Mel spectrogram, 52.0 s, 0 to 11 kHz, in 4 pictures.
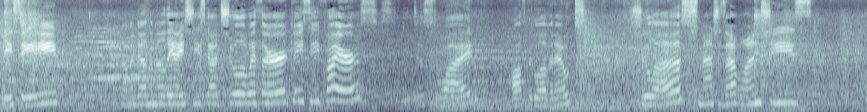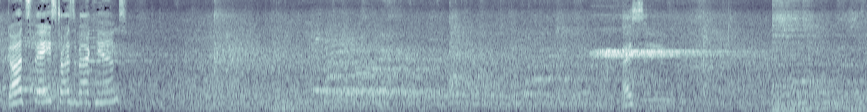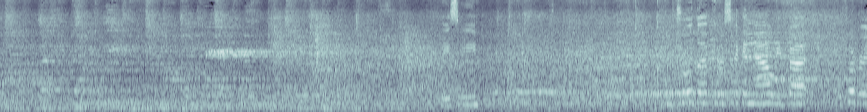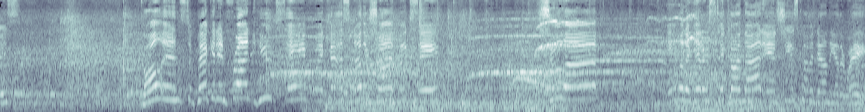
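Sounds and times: spectators talking: 0.0s - 52.0s
hockey sticks and puck knocks: 8.6s - 9.6s, 16.1s - 17.4s, 30.0s - 32.6s, 39.8s - 41.2s, 43.8s - 46.9s.

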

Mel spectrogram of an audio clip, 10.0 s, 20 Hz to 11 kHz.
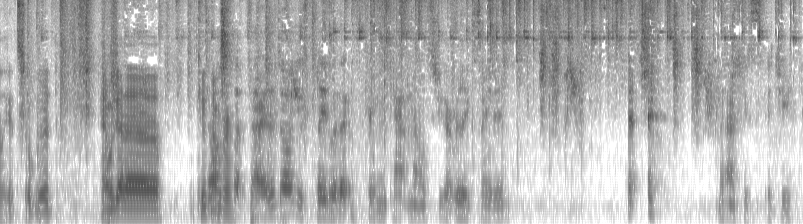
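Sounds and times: collar tags jingling: 0.2s - 10.0s.

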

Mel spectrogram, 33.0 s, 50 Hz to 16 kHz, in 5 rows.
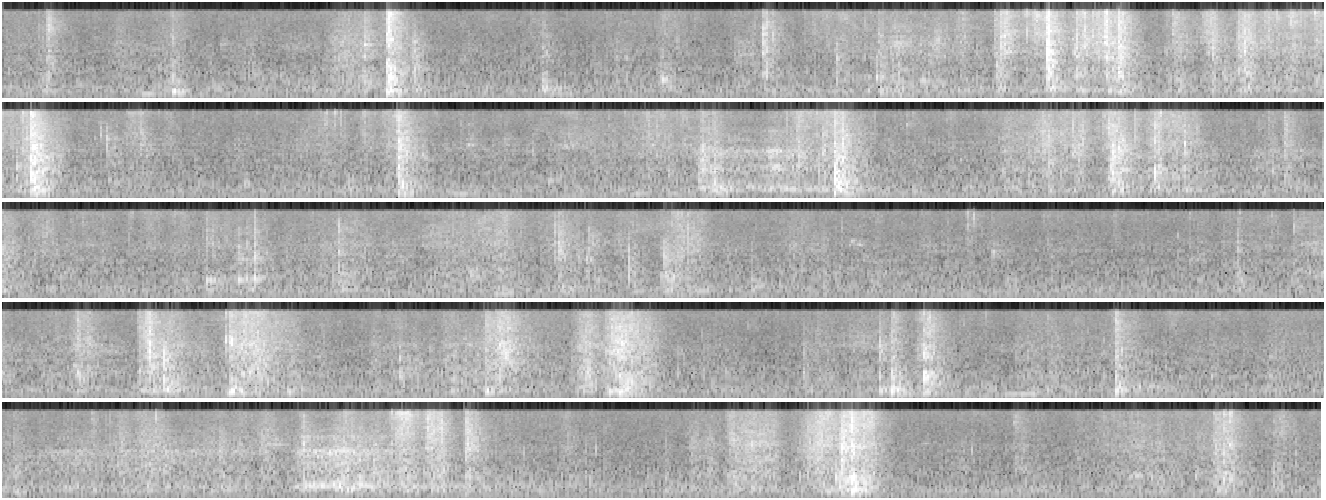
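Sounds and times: dog tearing paper envelope: 3.8s - 7.4s, 9.8s - 17.3s, 19.4s - 23.2s, 29.8s - 30.9s.

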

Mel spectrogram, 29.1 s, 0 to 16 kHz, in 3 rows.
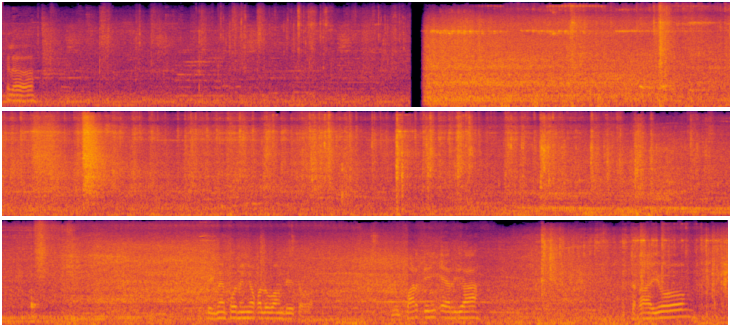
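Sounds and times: cart clanks: 6.3s - 20.7s, 26.4s - 29.0s
shopping cart rattling: 8.7s - 19.3s, 27.2s - 29.0s.

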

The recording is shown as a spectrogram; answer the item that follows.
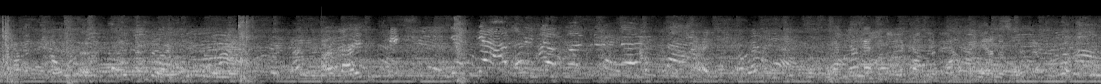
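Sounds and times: children chattering and calling out: 0.0s - 11.0s
music playing: 0.0s - 11.0s.

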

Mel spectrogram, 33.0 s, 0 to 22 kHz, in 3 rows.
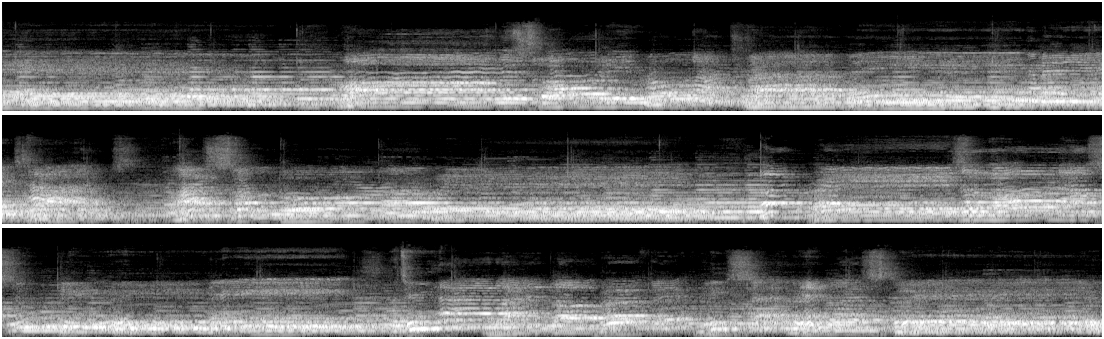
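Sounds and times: male quartet singing in harmony: 0.0s - 33.0s.

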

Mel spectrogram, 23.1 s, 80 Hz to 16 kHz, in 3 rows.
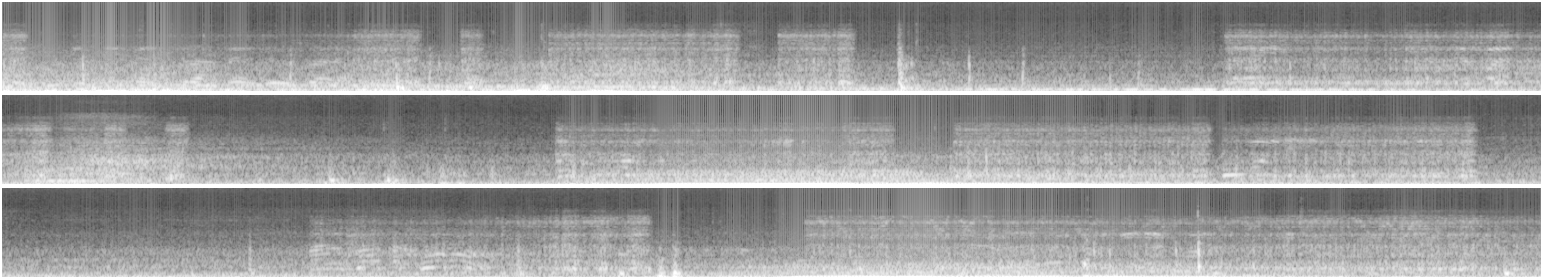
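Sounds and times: car engine and tyre rumble: 0.0s - 23.0s.

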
